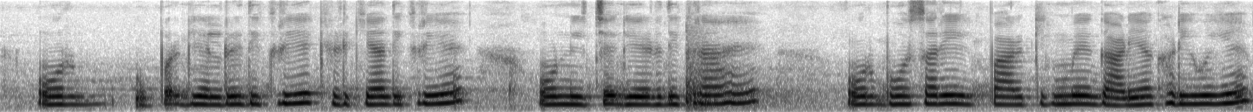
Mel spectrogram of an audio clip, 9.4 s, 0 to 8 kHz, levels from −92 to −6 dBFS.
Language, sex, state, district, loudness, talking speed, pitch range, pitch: Hindi, female, Bihar, Lakhisarai, -14 LUFS, 160 wpm, 215-230 Hz, 220 Hz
